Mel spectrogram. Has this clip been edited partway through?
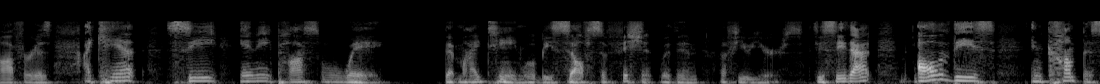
yes; 1 cut; at 8.1 s

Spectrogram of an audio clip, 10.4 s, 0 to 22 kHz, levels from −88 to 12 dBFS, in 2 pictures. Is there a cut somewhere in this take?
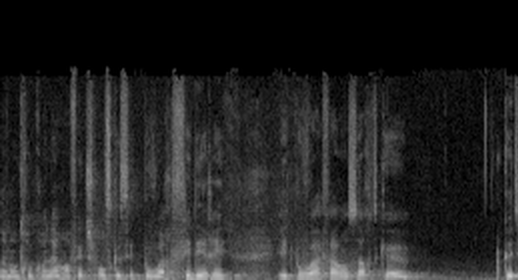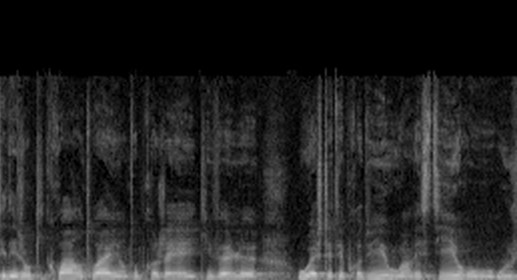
no; 0 cuts

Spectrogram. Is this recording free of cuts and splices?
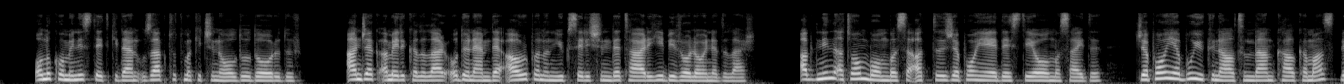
yes; 0 cuts

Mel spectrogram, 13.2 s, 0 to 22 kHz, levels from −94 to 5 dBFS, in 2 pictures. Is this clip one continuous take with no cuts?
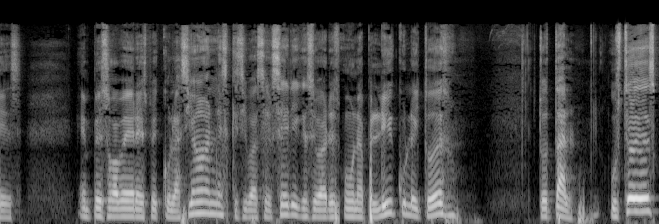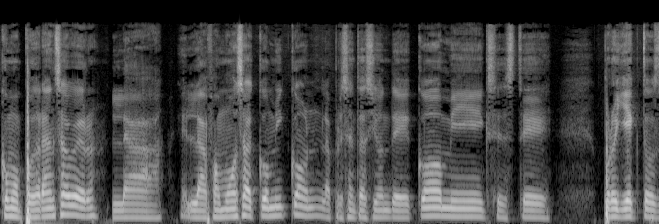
no; 4 cuts; at 2.7 s, 3.4 s, 7.7 s, 8.3 s

